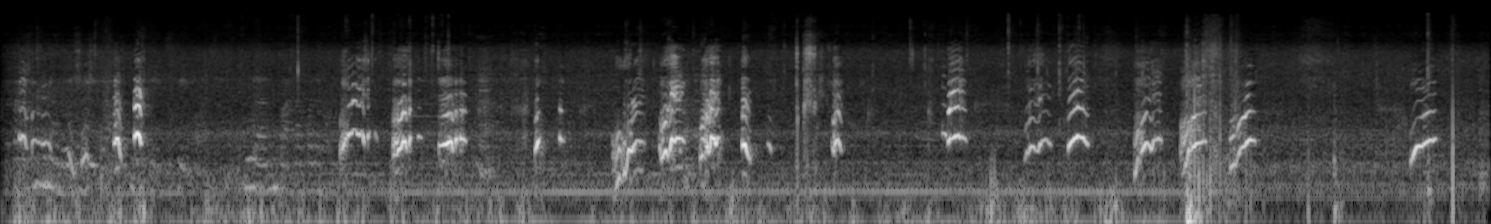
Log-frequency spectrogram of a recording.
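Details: Tufted capuchin, also called black-capped capuchin, shouting and chattering while climbing a tree in South America; short, arched, harmonic yelps in irregular bursts across the whole stretch over a steady low hum, with one sharp knock near the end.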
